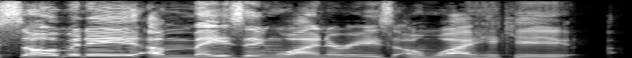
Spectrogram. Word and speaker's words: Waiheke: Okay, so because I'm a trashy wine drinker, I'd really like to go to Waiheke Island. Is that, have I said that correctly? – Yeah. Waiheke? – Waiheke? – Yeah.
